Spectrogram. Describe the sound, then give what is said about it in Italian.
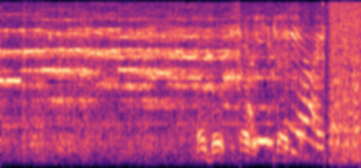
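An ambulance siren passing quickly, picked up through a CB radio receiver. Wailing, wavering tones sound narrow and radio-filtered over hiss, and voices come in over it during the latter part. “E un'ambulanza è passata veloce. Ma doveva essere scortata anche dalla polizia forse,”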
